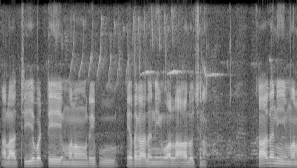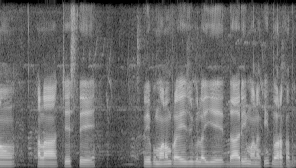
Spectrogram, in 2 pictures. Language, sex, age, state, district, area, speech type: Telugu, male, 18-30, Andhra Pradesh, Bapatla, rural, spontaneous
